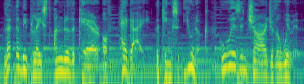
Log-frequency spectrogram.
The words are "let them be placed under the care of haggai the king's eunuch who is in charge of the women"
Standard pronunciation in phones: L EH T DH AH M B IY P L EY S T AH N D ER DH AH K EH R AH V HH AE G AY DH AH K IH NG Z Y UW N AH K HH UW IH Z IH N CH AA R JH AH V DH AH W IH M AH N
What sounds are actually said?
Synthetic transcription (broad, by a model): L EH T DH AH M B IY P L EY S T AH N D ER DH AH K EH R AH V HH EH G AY DH AH K IH NG Z Y UW N AH K HH UW IH Z IH N CH AA R JH AH V DH AH W IH M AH N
